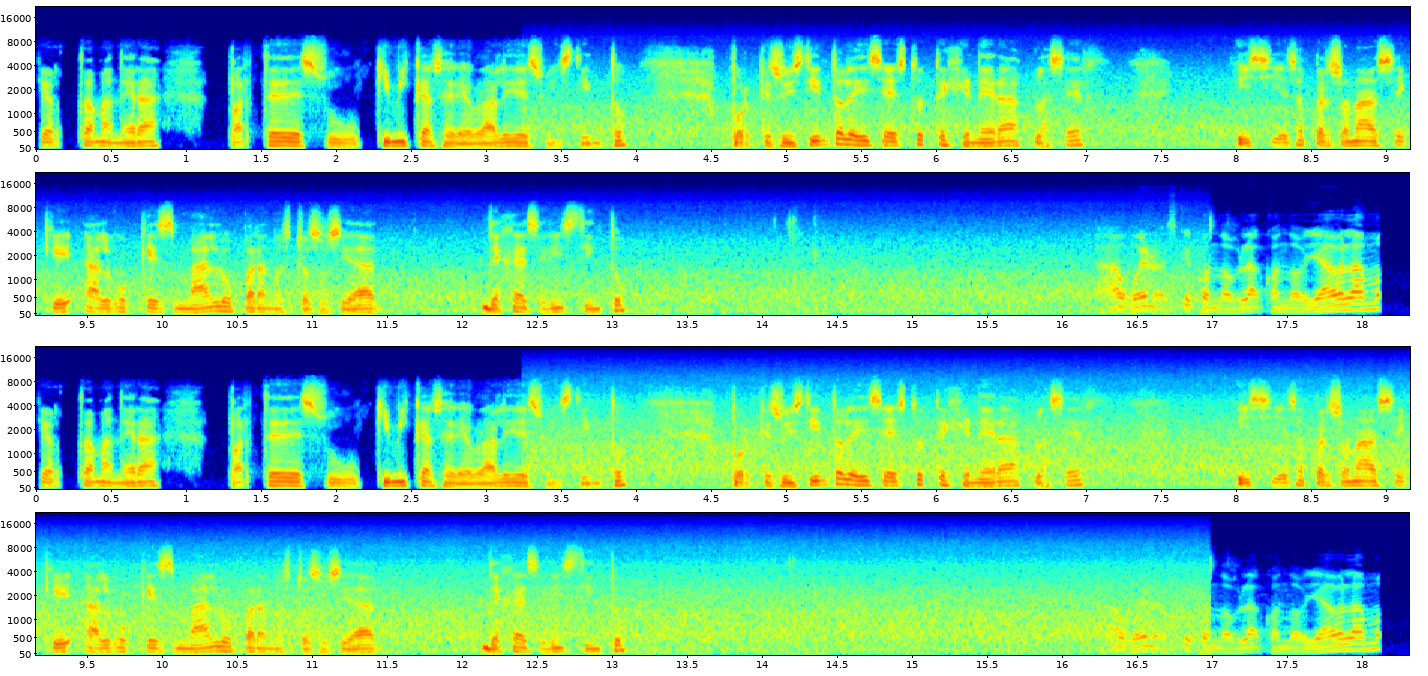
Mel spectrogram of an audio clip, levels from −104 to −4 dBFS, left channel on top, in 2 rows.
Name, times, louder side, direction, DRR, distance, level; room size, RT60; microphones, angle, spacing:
voice 1, 0.0-7.6 8.0-11.4 12.1-13.1 14.2-14.3, left 1 dB, 5° left, 0.6 m, -28 dB
Water, 3.2-17.0, right 4 dB, 45° right, 2.3 m, -38 dB
sound 1, 5.0-17.6, right 1 dB, 70° right, 7.6 m, -50 dB
voice 2, 16.2-18.1, left 3 dB, 40° left, 1.1 m, -33 dB
head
